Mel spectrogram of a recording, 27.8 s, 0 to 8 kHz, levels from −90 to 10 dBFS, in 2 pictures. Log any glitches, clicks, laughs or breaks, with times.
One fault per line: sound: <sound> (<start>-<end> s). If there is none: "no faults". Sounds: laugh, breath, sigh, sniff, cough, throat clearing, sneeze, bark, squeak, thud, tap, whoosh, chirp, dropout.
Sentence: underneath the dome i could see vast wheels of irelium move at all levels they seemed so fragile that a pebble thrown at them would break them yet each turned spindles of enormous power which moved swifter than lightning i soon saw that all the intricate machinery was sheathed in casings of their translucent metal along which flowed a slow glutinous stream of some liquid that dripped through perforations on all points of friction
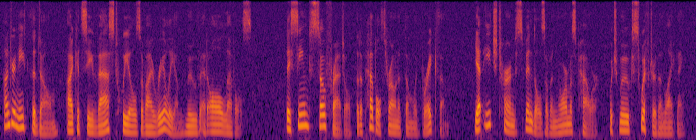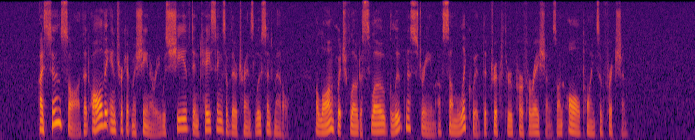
no faults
